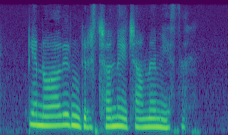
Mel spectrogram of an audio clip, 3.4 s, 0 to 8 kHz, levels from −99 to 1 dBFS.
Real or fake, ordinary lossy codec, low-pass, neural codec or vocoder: fake; MP3, 48 kbps; 7.2 kHz; codec, 16 kHz, 2 kbps, X-Codec, HuBERT features, trained on general audio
